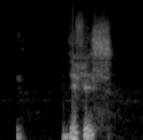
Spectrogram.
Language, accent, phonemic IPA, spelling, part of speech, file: French, Canada, /de.fis/, défisse, verb, LL-Q150 (fra)-défisse.wav
- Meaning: first-person singular imperfect subjunctive of défaire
